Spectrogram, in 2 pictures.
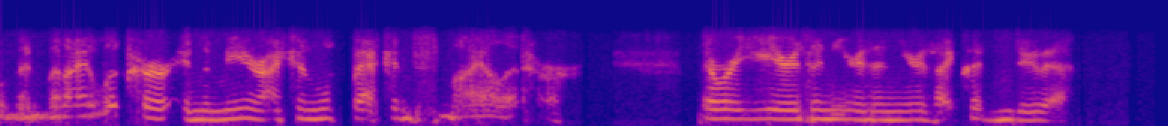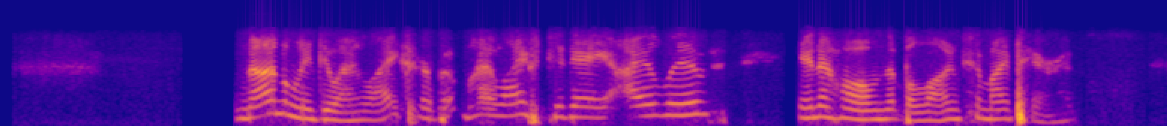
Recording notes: qualification from the 100 Pounders Phone Meeting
